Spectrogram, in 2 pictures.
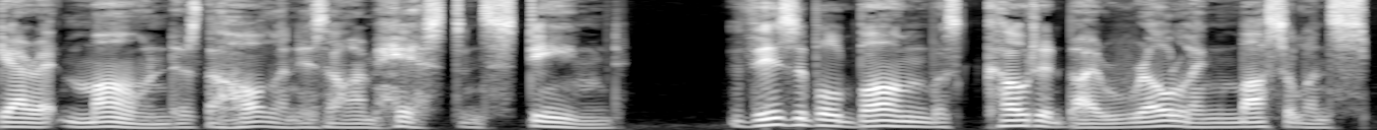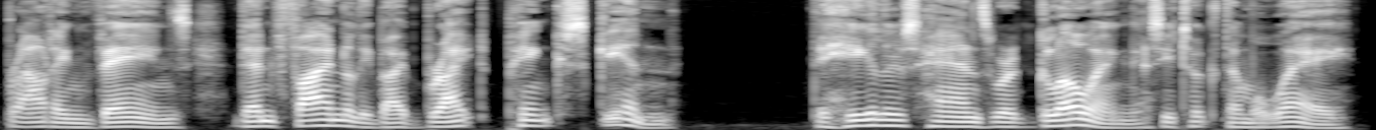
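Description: A man narrating an audiobook in a measured, expressive reading. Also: fairly low pitch, dry recording, studio quality.

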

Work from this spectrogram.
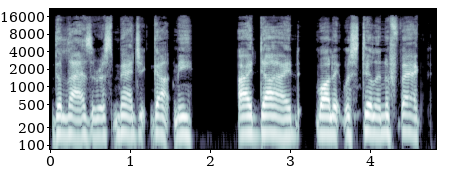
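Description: A male narrator plays an undead woman in an audiobook drama, her voice lifted high and soft. She pleads with sorrow and tenderness, yet stays resolute. The sound is close and dry. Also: monotone, moderate pace, no echo, close to an everyday voice. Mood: pained, resigned. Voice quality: trembling.

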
